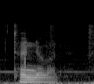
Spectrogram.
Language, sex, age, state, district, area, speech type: Assamese, male, 18-30, Assam, Sonitpur, rural, spontaneous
